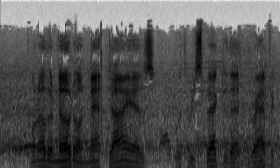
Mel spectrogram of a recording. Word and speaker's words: Diaz: And complained to Freddie, tell him to go by the right name, the right pronunciation, Diaz. And Freddie said, no, his family's from Spain. They pronounce it differently. It's Diaz.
